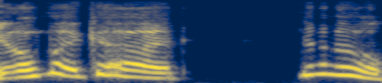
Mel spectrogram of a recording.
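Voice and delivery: slow, high, stretched-out woman's scream. Retelling a horror story scene: imitating a woman screaming. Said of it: "the woman's just screaming".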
